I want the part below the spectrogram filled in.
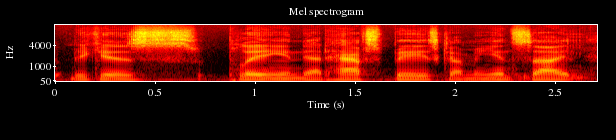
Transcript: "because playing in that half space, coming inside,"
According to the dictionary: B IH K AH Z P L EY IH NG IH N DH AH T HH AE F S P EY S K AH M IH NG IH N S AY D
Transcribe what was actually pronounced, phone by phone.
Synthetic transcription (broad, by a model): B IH K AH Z P L EY IH NG IH N DH AH T HH AE F S P EY S K AH M IH NG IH N S AY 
